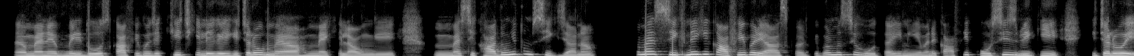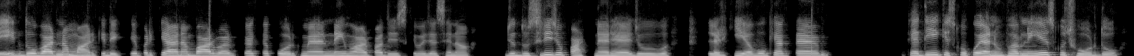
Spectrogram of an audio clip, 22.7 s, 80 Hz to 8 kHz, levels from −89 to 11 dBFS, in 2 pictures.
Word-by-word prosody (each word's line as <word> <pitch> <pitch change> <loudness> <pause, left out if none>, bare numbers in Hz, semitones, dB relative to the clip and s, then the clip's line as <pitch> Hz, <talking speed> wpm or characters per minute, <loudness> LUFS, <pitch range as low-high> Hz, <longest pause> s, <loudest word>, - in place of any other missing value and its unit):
अ, 220 0 -1
मैंने 230 +2 +1
मेरी 245 +3 0
दोस्त 230 0 +1
काफ़ी 230 +1 0
मुझे 245 +1 -1
खींच 280 0 0
के 285 0 -5
ले 245 -2 +3
गई 240 +1 +3
कि 265 - 0
चलो 285 +4 +2
मैं 240 -4 +3 0.2
मैं 230 -1 0
खिलाऊँगी। 185 -2 -3 0.4
मैं 205 +4 -2
सिखा 250 -1 0
दूँगी 305 +6 +3
तुम 370 +1 -3
सीख 295 - -3
जाना। 180 0 -3 0.5
तो - - -1
मैं 375 +1 +5
सीखने 325 -1 +3
के 370 - 0
काफ़ी 290 -4 +1
प्रयास 225 -8 +1
करती 215 +1 -9
हूँ - - -18
पर 285 - -2
मुझसे 310 +1 -2
होता 225 -6 -3
ही 235 +2 -3
नहीं 215 -3 -3
है। 200 - -4
मैंने 240 +4 -4
काफ़ी 250 +3 -6
कोशिश 250 +5 +1
भी 260 -1 +2
की 245 +2 -2
कि 230 - -13
चलो 260 +4 +5
1-2 260 0 +4
बार 250 0 +5
न 270 - +2
मार 215 -3 0
के 240 - -4
देखते 215 +2 -3
हैं 245 - -5
पर 280 - -3
क्या 265 +1 +1
है 245 - +4
न - - -3
बार-बार 255 +2 +2
क 260 - 0
क - - -2
कॉर्क 225 -1 0
मैं 240 0 +1
नहीं 235 +1 -1
मार 225 -2 +1
पाती 215 0 -2
हूँ। - - -2
इसकी 220 +2 -8
वजह 225 0 -3
से 215 0 -6
न 200 0 -5 0.4
जो 245 - 0
दूसरी 240 +5 0
जो 295 +1 +1
पार्टनर 225 -1 -1
है 215 -1 +2
जो 225 0 -2 0.4
लड़की 215 +2 -1
है 225 - +3
वो 250 +4 0
क्या 270 +1 0
कहता 265 +2 -4
है 270 0 +3 0.9
कहती 250 +2 +1
है - - +3
कि 275 - -1
इसको 275 +1 -2
कोई 275 0 +4
अनुभव 245 +1 +3
नहीं 255 +1 +3
है 295 - +5
इसको 295 -1 -1
छोड़ 210 -7 -2
दो 180 0 -5
245 Hz, 235 wpm, -22 LUFS, 225-270 Hz, 0.9 s, मैं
